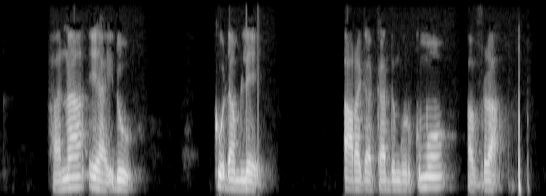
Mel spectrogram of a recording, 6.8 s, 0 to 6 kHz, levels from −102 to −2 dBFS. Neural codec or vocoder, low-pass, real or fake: none; 5.4 kHz; real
